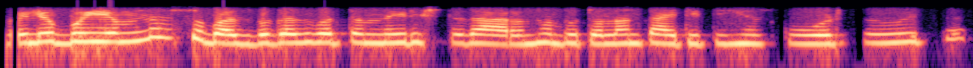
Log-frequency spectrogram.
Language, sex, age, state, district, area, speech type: Kashmiri, female, 45-60, Jammu and Kashmir, Anantnag, rural, conversation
